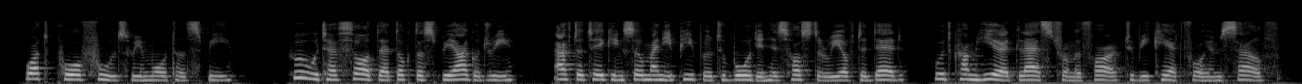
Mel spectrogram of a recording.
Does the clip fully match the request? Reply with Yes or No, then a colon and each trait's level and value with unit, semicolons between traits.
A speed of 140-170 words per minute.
No: average, 180 wpm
